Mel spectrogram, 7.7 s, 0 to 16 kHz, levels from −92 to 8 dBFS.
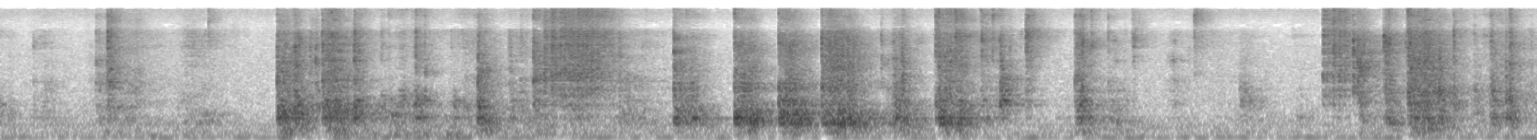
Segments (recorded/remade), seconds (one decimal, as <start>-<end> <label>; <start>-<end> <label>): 0.0-7.7 recorded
